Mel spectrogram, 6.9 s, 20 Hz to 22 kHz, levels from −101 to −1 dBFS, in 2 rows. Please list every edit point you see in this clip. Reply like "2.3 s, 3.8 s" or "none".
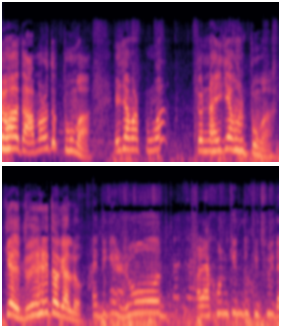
4.6 s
